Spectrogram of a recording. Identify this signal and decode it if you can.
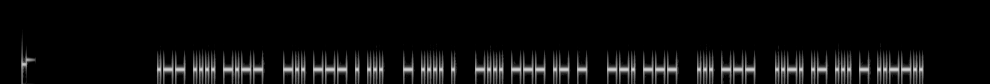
Morse code, heard as a keyed tone, about 40 wpm, 700 Hz. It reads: WHY DOES THE BOAT GO SO FAST?
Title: Sentences from Top 500 Words 40wpm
